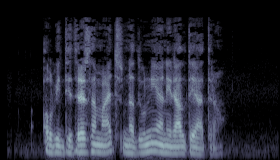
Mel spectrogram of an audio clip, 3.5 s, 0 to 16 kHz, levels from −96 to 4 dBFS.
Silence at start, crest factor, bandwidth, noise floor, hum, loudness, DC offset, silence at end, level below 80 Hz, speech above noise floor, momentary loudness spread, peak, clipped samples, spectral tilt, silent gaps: 0.55 s; 22 dB; 11.5 kHz; -73 dBFS; none; -31 LUFS; under 0.1%; 0.75 s; -70 dBFS; 42 dB; 12 LU; -10 dBFS; under 0.1%; -4.5 dB/octave; none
